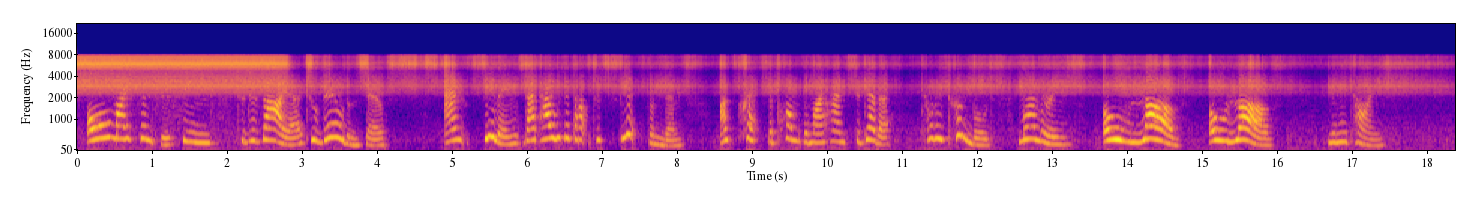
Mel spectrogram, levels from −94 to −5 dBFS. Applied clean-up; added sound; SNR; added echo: neural mask model RNNoise.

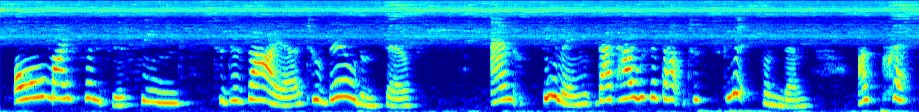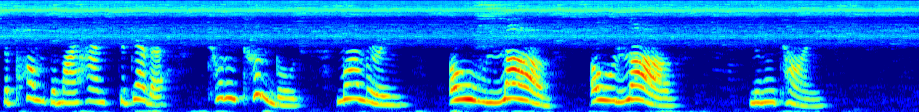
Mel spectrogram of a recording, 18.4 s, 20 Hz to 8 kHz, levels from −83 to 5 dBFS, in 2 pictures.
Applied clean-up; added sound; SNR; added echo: classical method log-MMSE.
